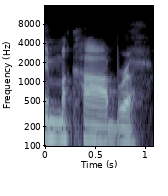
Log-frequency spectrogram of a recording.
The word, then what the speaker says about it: macabre: We say macabre. – Macabre. – We just kind of leave out the extra syllable.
